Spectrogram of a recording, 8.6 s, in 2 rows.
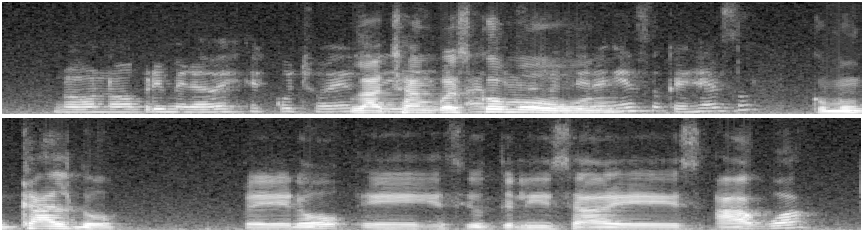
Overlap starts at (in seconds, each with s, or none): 1.7 s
